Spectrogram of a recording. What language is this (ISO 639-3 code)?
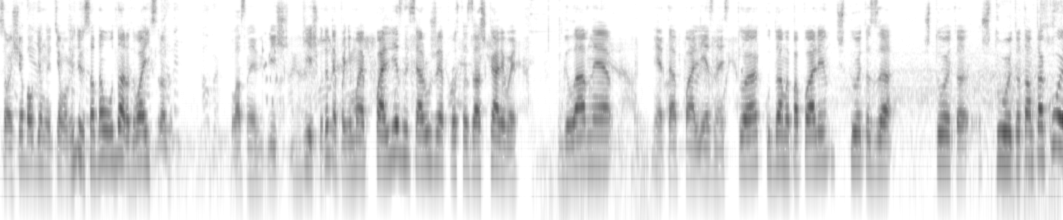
rus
